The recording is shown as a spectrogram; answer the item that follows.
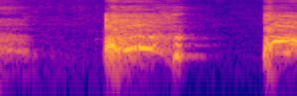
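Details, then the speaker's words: A single loud, harsh cough after brief speech, from an adult with a respiratory infection for about three weeks. Diabetes numbers are high from the illness, with new double vision and a beta blocker taken for rapid heart rate. Cough. "my um diabetes numbers have been pretty high because I've been sick I've had this respiratory infection for about three weeks as well"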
